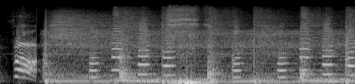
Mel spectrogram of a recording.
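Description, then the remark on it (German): Horns honk out a tune played as a horn tribute song: a rhythmic series of short, bright tonal blasts at shifting pitches over a steady low rumble, with no talking. “Connys Hupen Gedächtnissong.”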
